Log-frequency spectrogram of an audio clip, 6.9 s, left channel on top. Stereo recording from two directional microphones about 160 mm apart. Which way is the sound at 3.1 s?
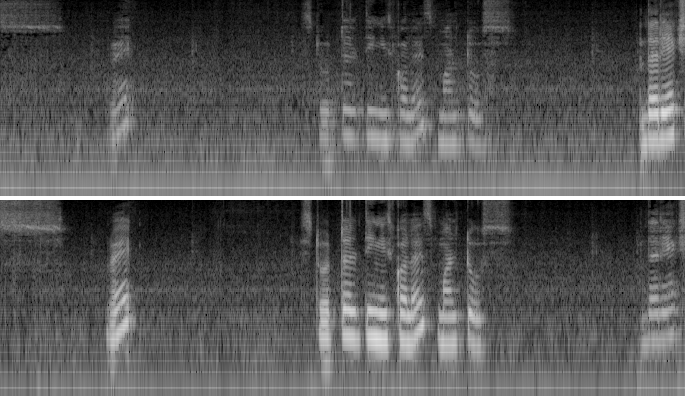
60° right (ahead or behind).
